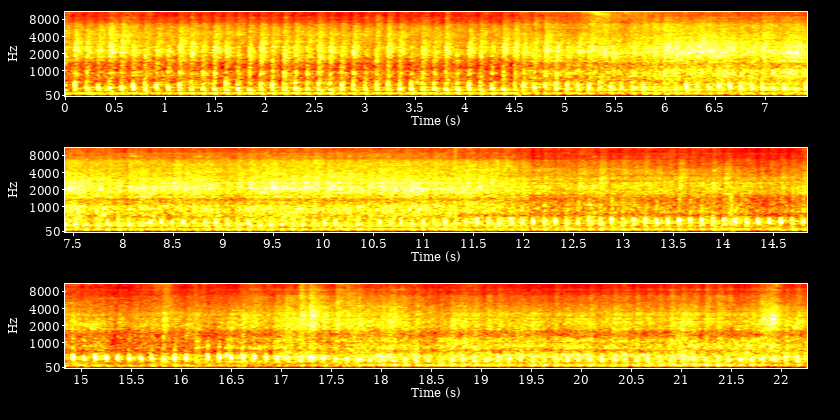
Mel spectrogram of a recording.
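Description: Passenger train coach running along the line, heard from inside at the window: a steady rumble with a fast, even clatter of the wheels on the track.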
